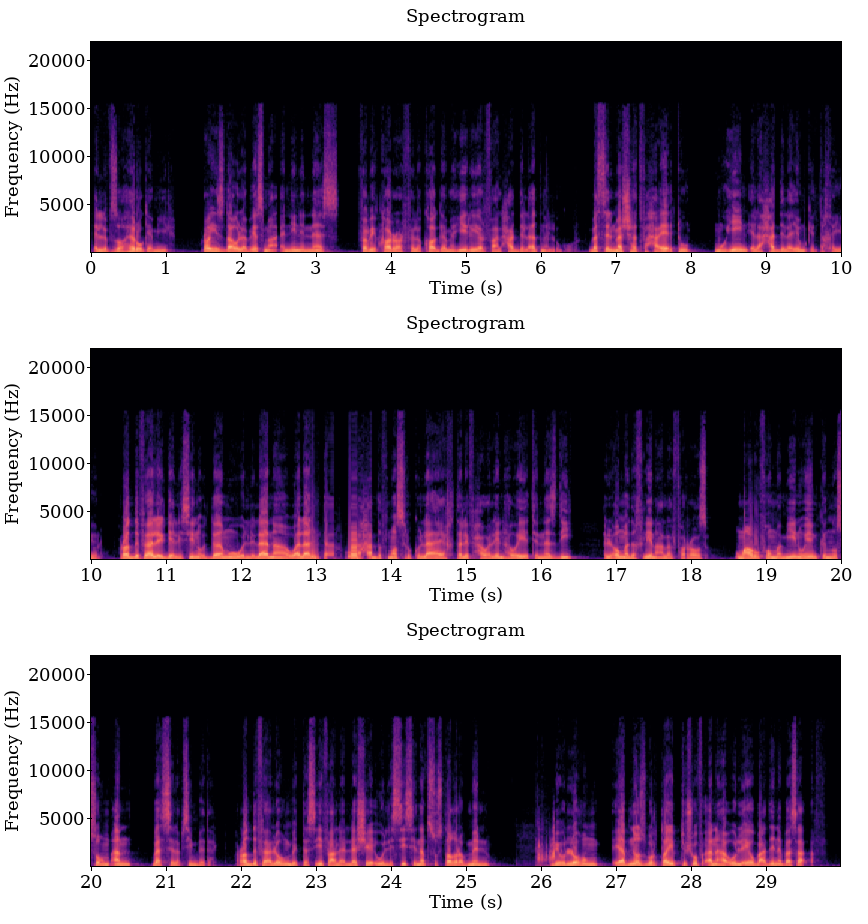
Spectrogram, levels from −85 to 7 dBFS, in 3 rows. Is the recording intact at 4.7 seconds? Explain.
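Yes, at 4.7 seconds the speech is intact, with no audible fault at that point.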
